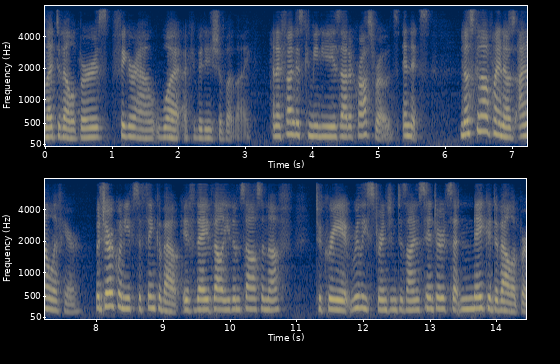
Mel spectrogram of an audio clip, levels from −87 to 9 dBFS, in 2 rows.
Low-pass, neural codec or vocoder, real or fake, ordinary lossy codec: 7.2 kHz; codec, 16 kHz, 0.2 kbps, FocalCodec; fake; AAC, 32 kbps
